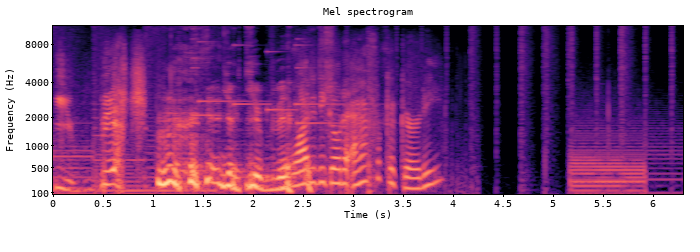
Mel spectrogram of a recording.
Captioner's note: laughing mimicing Gabriel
